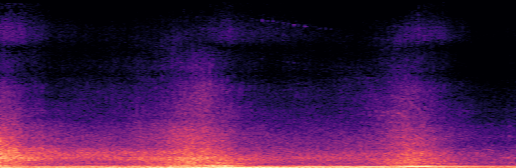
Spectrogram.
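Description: A car approaches along the road with an engine hum and passes close by.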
